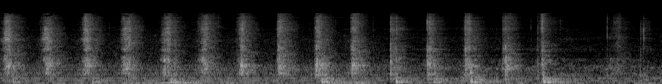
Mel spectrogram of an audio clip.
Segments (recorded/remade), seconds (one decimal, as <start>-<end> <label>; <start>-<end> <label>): 0.0-3.8 recorded; 3.8-6.6 remade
